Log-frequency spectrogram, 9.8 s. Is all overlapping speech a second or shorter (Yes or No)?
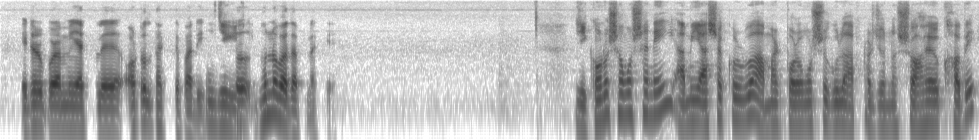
Yes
